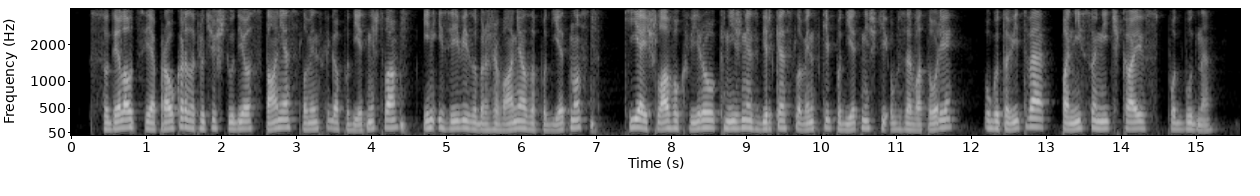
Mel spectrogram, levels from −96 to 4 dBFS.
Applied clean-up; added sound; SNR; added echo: neural mask model DeepFilterNet 3.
